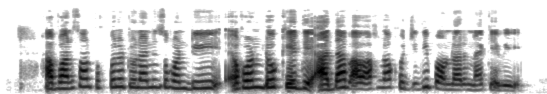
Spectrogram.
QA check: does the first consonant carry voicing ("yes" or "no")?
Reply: no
